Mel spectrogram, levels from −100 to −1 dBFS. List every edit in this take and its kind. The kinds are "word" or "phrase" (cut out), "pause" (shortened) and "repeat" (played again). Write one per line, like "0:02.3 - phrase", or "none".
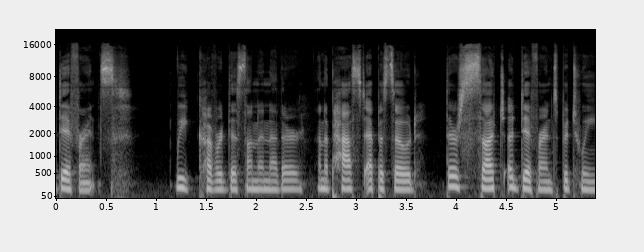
0:02.6 - word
